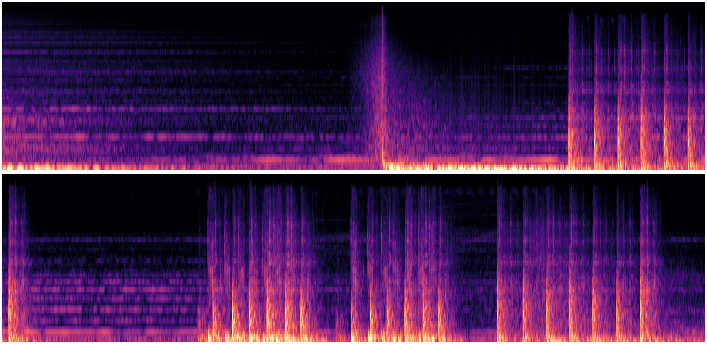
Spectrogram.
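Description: Several bursts of rapid, hard knocking on a door, each a quick volley of sharp raps, separated by short pauses over a low, steady background hum. The knocks are loud and close.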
